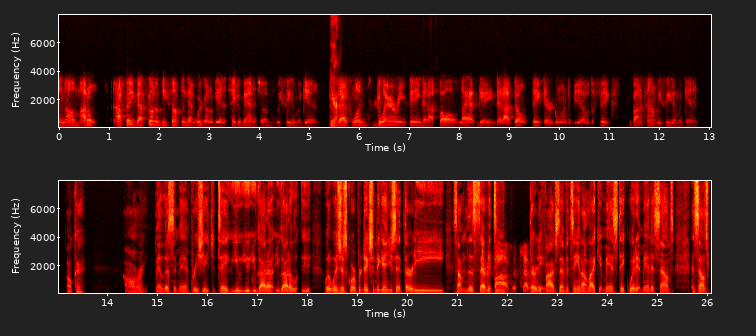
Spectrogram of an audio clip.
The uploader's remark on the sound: Call In Show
